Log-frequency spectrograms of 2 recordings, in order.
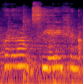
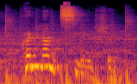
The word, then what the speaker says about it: pronunciation: did you say pronunciation if you said pronunciation i'm afraid that is the incorrect version of this word the right way to say this is pronunciation pronunciation okay so what do we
